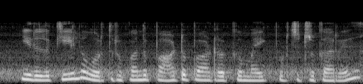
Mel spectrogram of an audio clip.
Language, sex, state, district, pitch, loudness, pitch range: Tamil, female, Tamil Nadu, Nilgiris, 200 Hz, -14 LUFS, 190-230 Hz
